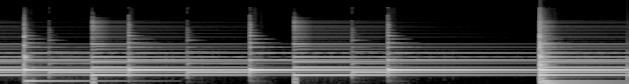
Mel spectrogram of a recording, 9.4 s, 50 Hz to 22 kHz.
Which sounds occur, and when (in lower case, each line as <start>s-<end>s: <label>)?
0.0s-9.4s: music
